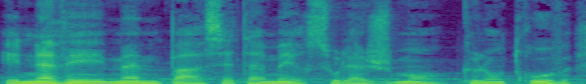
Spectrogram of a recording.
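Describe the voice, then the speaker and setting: A man reading a novel aloud as audiobook narration, in a grave, measured storytelling manner. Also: mid-range voice, darkish tone, faint music behind. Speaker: reader.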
